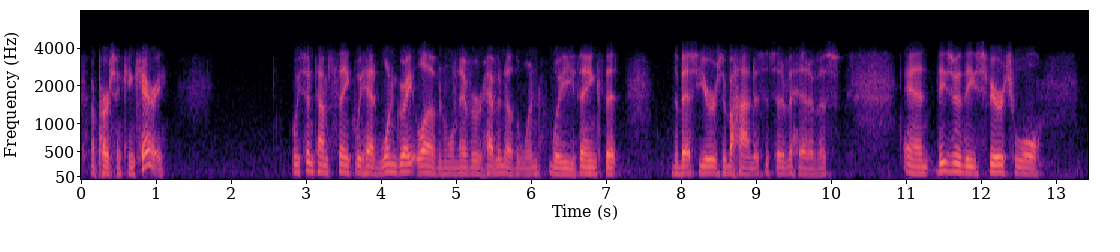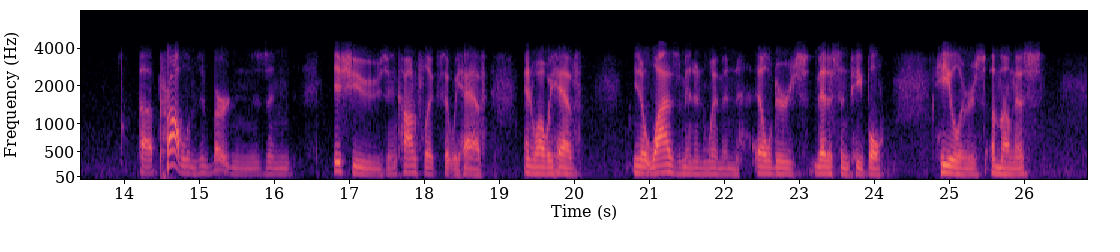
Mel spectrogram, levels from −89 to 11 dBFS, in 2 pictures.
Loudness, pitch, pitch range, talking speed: -26 LUFS, 115 Hz, 105-125 Hz, 145 wpm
